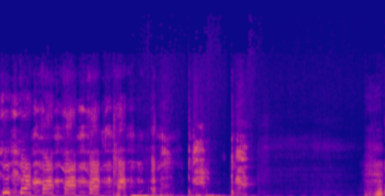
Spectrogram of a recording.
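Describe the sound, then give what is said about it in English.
A person coughs, a few harsh, throaty bursts following some strained vocal noises, then the sound trails off into a brief quiet before another short burst at the end. “I don't know why I'm coughing so much today.”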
